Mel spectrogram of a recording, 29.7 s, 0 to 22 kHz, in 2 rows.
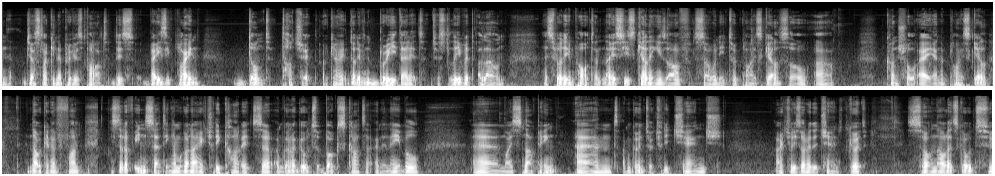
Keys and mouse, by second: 0.2 click, 0.5 Tab, 1.2 shift+click, 10.2 Tab, 11.0 ctrl+a, 13.1 Tab, 15.6 Tab, 15.9 `, 19.2 alt+w, 21.7 click, 22.1 click, 24.9-26.3 drag, 29.4 shift+v.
